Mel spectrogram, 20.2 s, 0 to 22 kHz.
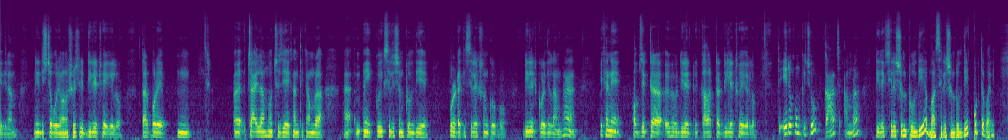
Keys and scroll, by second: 2.2 super+z, 3.1 super+z, 4.8 super+d, 12.8 super+d, 15.5 super+z.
